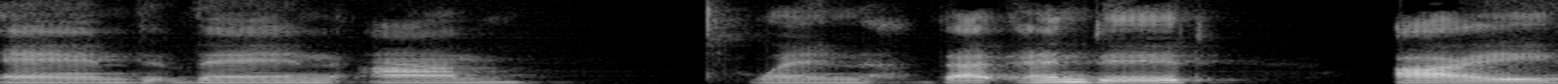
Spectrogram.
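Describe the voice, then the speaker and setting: In a Long Island accent, a woman speaks at a fairly low pitch with monotone, flat intonation. The recording is very clean, with a silent background. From US, Long Island, New York. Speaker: shop owner. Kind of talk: casual interview. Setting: in her shop.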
